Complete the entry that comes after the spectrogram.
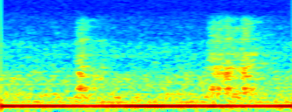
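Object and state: Nothing is struck.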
